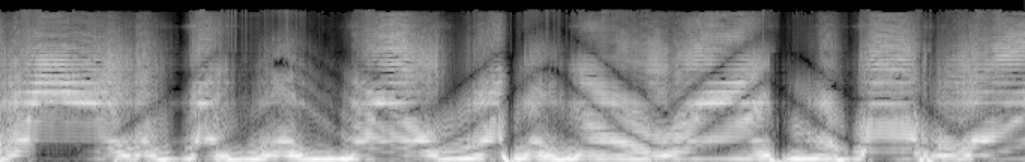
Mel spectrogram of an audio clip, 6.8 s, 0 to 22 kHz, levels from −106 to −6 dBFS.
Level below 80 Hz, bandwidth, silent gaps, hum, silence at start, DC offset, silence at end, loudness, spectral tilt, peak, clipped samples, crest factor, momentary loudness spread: -24 dBFS; 16.5 kHz; none; none; 0 s; under 0.1%; 0 s; -17 LUFS; -5.5 dB/octave; -6 dBFS; under 0.1%; 10 dB; 3 LU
